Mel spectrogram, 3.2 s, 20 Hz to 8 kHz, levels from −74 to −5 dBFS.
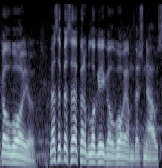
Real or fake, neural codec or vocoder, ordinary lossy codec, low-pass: real; none; MP3, 48 kbps; 7.2 kHz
